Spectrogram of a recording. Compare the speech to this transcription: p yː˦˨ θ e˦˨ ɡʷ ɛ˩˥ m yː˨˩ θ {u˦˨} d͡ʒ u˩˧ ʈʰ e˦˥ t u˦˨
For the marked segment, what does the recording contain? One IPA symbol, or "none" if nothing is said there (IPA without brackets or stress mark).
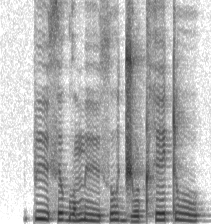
u˦˨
